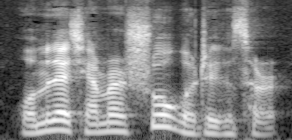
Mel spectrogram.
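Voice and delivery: ordinary talk, nothing marked

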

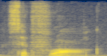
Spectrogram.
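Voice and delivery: plain reading voice

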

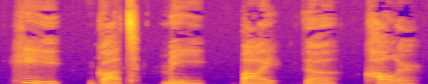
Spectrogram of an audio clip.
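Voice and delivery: slow, careful sentence read. Shown as a demonstration. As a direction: read it slowly for learners. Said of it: "slow then normal reading".

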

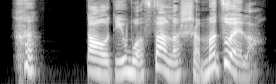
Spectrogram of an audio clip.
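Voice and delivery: ordinary delivery

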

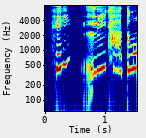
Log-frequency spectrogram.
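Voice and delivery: high-pitched little bumblebee call. A narrator's reading. Bumblebee hails his caterpillar friend, calling high. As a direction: call out high, without much volume. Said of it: "小熊蜂大叫道".

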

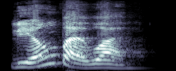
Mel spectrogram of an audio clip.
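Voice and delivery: loud, emphatic auction bid; calling a bid. A narrator's reading. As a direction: slam down a bid loudly.

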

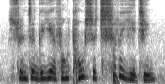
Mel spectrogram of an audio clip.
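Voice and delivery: ordinary delivery, nothing marked

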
